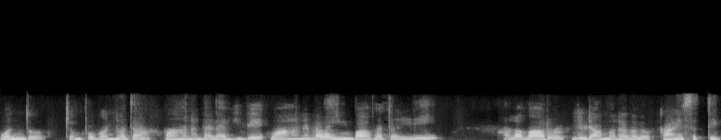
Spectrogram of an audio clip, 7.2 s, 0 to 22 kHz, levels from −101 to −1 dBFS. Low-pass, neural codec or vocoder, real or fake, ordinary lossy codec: 7.2 kHz; codec, 16 kHz, 1 kbps, X-Codec, HuBERT features, trained on general audio; fake; AAC, 32 kbps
